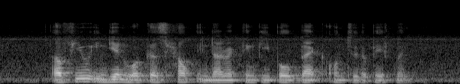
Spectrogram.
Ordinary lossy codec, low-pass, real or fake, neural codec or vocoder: none; 7.2 kHz; real; none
